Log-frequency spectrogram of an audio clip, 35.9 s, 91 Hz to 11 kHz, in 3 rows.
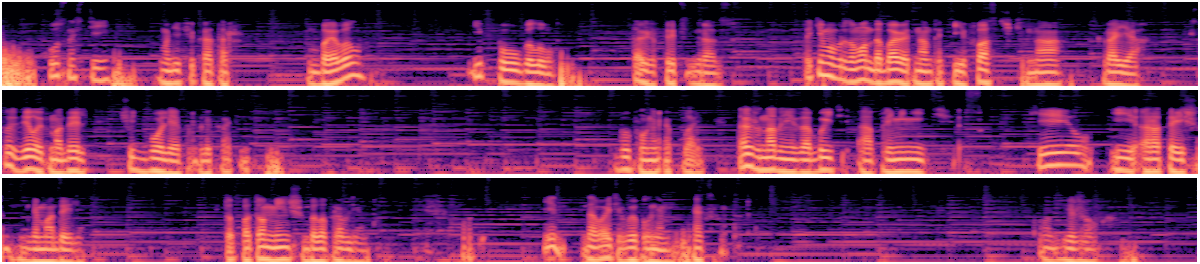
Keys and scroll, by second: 20.0 ctrl+a, 31.0 q, 32.7 Return.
